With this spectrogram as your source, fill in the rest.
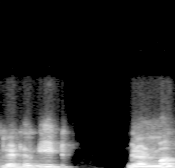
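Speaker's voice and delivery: put-on pause after eat, pause before grandma, rising end.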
